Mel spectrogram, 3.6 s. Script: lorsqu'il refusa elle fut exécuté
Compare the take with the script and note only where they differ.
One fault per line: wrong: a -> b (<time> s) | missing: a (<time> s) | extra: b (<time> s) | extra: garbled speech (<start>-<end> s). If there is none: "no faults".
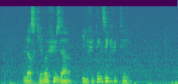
wrong: elle -> il (1.6 s)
